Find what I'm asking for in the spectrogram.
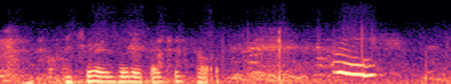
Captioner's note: whispering; sighing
